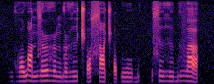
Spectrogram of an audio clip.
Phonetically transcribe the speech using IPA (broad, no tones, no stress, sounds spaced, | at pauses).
ɡʱ ɔ w ɑ n z ə˞ ɦ ə˞ ŋ ɡ ə˞ ɦ ɨ t͡ʃʼ ɔ s ɑ t͡ʃʼ ɔ p w u b | s ɨ ɦ ɨ b ɨ v a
